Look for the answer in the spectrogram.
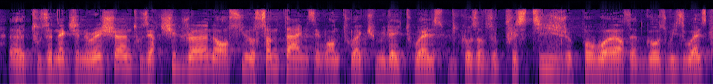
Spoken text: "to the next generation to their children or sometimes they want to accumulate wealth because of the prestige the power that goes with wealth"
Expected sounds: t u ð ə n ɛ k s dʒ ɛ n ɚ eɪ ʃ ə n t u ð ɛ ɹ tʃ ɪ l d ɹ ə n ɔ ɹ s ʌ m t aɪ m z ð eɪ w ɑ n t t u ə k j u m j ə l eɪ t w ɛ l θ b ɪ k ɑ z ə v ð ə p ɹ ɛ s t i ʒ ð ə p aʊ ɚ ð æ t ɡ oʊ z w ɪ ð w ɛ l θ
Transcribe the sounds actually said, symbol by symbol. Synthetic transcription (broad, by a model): t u ð ə n ɛ k s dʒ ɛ n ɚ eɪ ʃ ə n t u ð ɛ ɹ tʃ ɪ l d ɹ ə n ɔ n s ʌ m t aɪ m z ð eɪ w ɑ n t t u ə k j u m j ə l eɪ t w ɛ l s b ɪ k ɑ z ə v ð ə p ɹ ɛ s t i ʒ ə p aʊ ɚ ð æ t ɡ oʊ z w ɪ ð w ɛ l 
